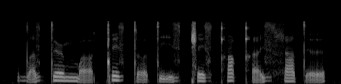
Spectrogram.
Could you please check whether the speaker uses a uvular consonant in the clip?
yes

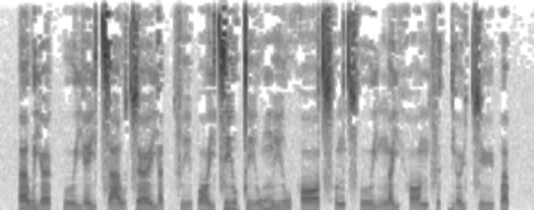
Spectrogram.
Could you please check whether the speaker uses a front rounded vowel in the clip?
yes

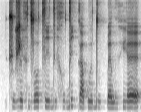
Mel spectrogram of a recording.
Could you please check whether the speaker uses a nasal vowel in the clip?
no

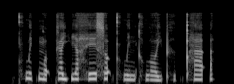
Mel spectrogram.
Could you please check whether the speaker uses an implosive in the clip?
no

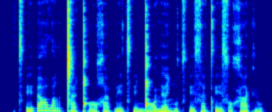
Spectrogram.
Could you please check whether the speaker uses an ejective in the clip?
yes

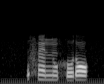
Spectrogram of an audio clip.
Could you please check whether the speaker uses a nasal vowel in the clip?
yes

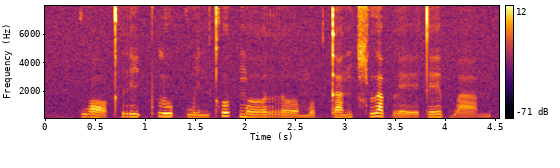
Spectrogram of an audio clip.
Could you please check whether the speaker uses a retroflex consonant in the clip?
no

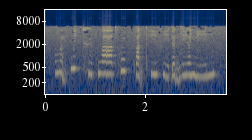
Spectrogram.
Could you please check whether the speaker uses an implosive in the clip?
yes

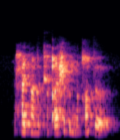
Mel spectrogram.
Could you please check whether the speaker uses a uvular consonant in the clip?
yes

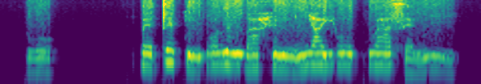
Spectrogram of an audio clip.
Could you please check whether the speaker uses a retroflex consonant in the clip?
no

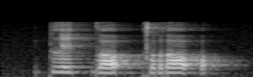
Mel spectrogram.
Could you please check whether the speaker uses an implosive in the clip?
no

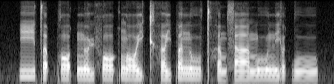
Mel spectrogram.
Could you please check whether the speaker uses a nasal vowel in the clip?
no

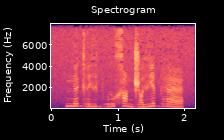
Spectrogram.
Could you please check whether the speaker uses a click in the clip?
no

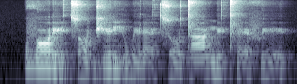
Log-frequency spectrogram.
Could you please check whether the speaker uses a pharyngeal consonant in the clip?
no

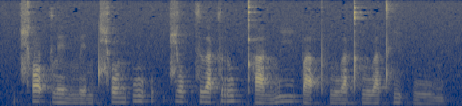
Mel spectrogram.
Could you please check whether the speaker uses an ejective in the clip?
no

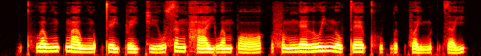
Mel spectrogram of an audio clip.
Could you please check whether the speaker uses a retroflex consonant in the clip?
no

